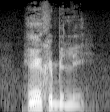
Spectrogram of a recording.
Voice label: "heñxw-miliñ", apatani

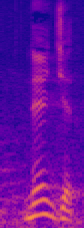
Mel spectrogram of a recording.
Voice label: Mokilese ocean

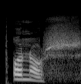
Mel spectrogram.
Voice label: "p'onosh" hand, Chukchansi

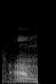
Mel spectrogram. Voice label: "affirmative sí", chamacoco

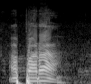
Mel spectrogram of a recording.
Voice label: "apara", Yawa; cassowary; unat

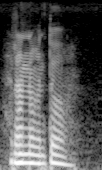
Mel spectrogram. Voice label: "rananto" to give, Yawa

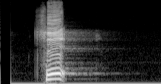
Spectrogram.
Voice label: "laugh", Akateko

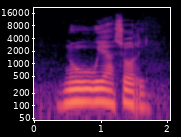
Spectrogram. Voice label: "nui yasori", Nafe (Kwamera); [nui jasori] river

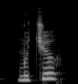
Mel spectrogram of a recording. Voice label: "mwcu", Apatani

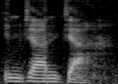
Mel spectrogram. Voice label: chicken blood, Aneityum

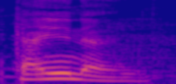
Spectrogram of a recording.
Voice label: "kainaing", Ansus; cucumber

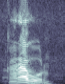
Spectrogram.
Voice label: "karavur" bean, Yawa

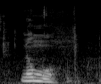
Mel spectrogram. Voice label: fish, Aneityum

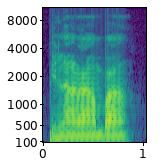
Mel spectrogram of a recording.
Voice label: "pilañ rañbañ", Apatani

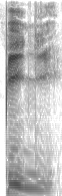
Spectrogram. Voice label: "pizi", apatani

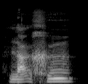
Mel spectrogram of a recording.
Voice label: "laxwñ", Apatani

